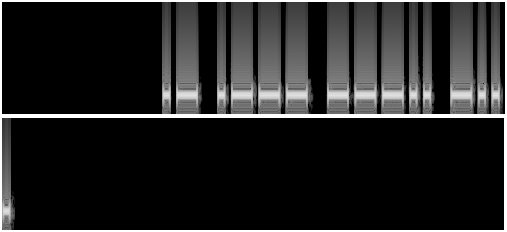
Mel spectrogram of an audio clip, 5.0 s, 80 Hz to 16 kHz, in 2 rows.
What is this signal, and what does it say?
Morse code, heard as a keyed tone, about 36 wpm, 700 Hz. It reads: AJ8B
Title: USA Call Signs - 4 Characters - Repeated 2x - 35wpm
